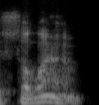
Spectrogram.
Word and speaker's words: salam: That's why in Hebrew you say shalom, that O in the second syllable. In Arabic and other Semitic languages you say salam, with a long A in the second syllable.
